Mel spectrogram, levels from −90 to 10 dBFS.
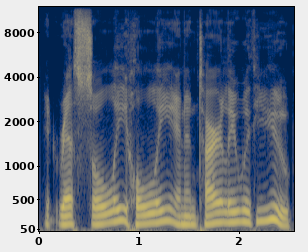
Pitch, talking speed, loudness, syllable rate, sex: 145 Hz, 190 wpm, -15 LUFS, 5.7 syllables/s, male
